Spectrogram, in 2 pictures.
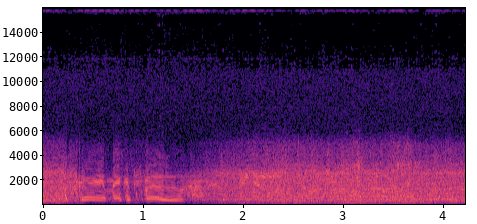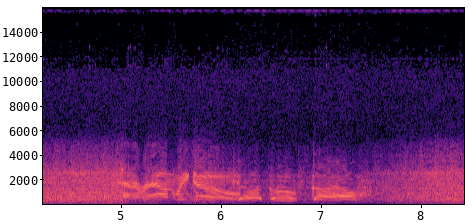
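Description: A man speaks clearly in short bursts.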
